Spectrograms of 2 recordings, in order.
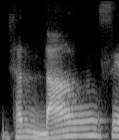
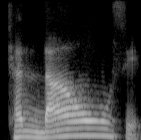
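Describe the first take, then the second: First: The nasal before s sounds plain, without glide. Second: The nasal before s has a v-like glide. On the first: The speaker calls it wrong. "छंदांसी नहीं" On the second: The speaker calls it right. "वहां थोड़ा वो का उच्चारण आएगा"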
